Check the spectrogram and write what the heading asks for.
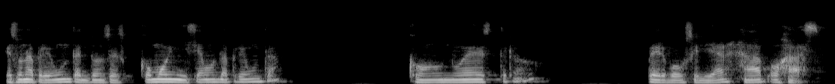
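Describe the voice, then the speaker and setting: A man whose first language is Spanish leads a grammar lesson, walking through each sentence slowly and methodically. His voice is low, mellow and a little husky. The recording sounds dull and lo-fi. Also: steady tone. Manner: slow, methodical, explains step by step. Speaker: English teacher.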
